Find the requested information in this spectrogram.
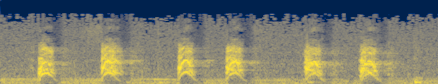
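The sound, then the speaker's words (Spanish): A dog gives six short, high, whiny barks in a fairly steady rhythm, each yelp rising and falling like a whimper, with no voices over them. “Me gusta lo que has hecho para este perro.”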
